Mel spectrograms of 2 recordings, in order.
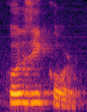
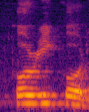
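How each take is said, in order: First: The middle consonant is a plain z sound. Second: The middle consonant is a retroflex r sound. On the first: The speaker calls it wrong. "Most of them who are not aware of this uh, sound will pronounce it as" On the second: The speaker calls it right. "but actually the sound is a Ra. ... You're supposed to say Kori code"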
